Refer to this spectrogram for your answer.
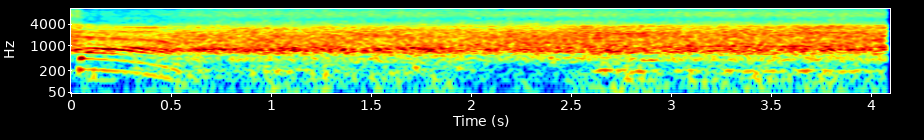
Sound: cheering, applause

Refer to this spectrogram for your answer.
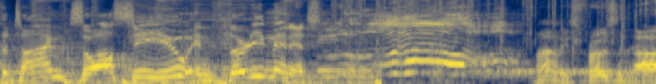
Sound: groans

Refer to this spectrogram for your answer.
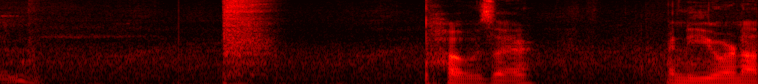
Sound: scoffs

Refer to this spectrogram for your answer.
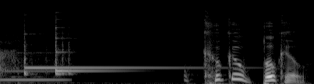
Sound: doorbell ringing

